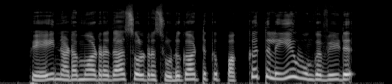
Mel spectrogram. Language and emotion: Tamil, fearful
